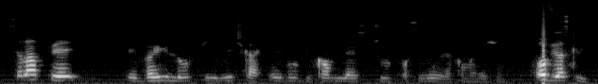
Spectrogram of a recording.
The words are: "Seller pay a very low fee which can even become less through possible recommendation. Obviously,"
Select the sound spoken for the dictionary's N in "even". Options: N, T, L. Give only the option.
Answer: L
